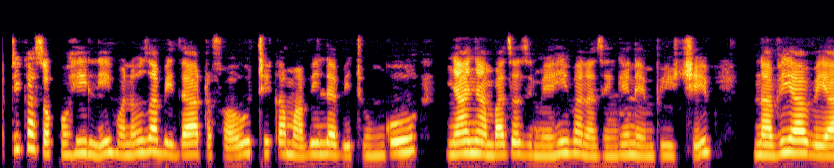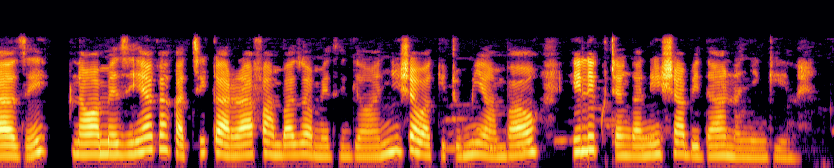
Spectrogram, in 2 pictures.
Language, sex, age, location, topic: Swahili, female, 25-35, Nairobi, finance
